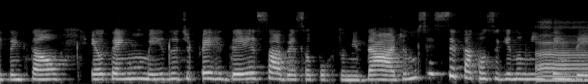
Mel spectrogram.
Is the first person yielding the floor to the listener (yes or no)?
yes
